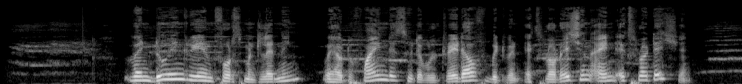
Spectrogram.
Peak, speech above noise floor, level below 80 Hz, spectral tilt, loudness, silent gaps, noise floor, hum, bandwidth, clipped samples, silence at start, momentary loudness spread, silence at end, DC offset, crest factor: 0 dBFS; 32 dB; -40 dBFS; -6.5 dB/octave; -16 LUFS; none; -47 dBFS; none; 16 kHz; under 0.1%; 0.25 s; 10 LU; 0 s; under 0.1%; 16 dB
